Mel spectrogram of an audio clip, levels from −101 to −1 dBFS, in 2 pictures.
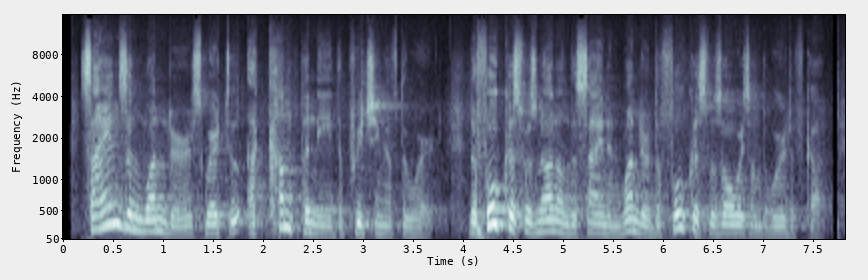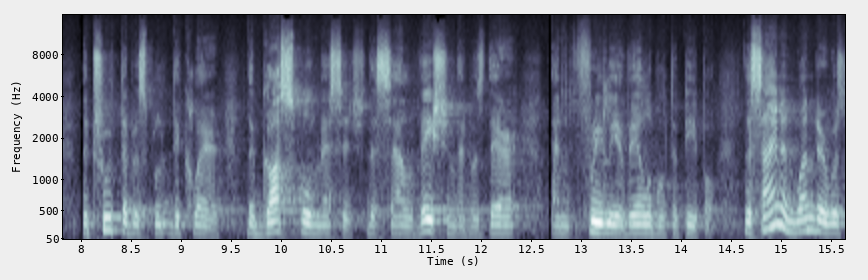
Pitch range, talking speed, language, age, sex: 140-200 Hz, 200 wpm, English, 50-69, male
